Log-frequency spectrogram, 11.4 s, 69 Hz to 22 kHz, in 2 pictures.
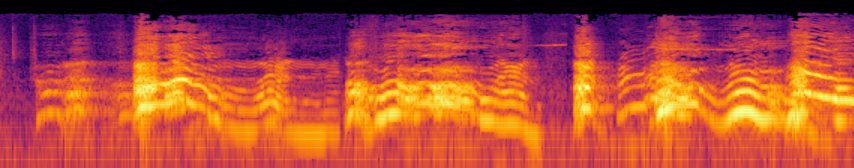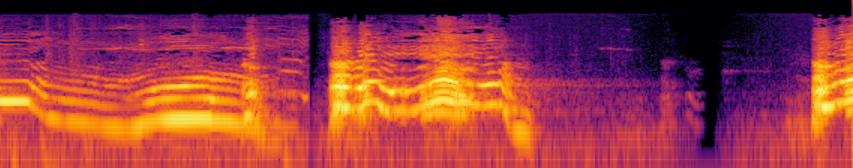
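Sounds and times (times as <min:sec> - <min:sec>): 
dog yowling: 0:00.3 - 0:09.2.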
